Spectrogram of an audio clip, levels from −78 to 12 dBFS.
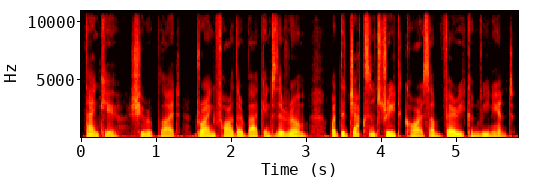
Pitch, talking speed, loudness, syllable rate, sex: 180 Hz, 185 wpm, -18 LUFS, 5.2 syllables/s, female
